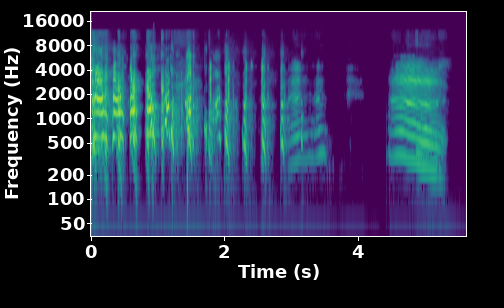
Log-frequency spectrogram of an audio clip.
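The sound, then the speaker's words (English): A woman imitates a raven's caw: a burst of rapid, throaty gurgling calls, then a short pause and one drawn-out, nasal caw, fairly loud. “Cawed like Matthew's the raven.”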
